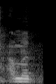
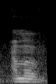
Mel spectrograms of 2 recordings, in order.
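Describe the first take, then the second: No difference in how they are said.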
